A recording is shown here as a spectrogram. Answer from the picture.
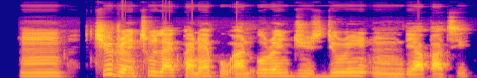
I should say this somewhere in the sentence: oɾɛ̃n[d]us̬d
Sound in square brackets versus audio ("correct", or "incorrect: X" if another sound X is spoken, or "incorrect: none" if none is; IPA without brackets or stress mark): incorrect: d͡ʒ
